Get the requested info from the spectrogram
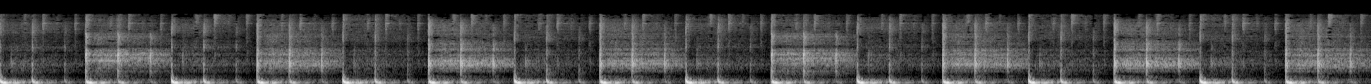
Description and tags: DM 70 DRUMS STEPPERS FX 2 SLOW
DuB HiM Jungle onedrop rasta Rasta reggae Reggae roots Roots
DuB, HiM, Jungle, onedrop, rasta, reggae, roots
